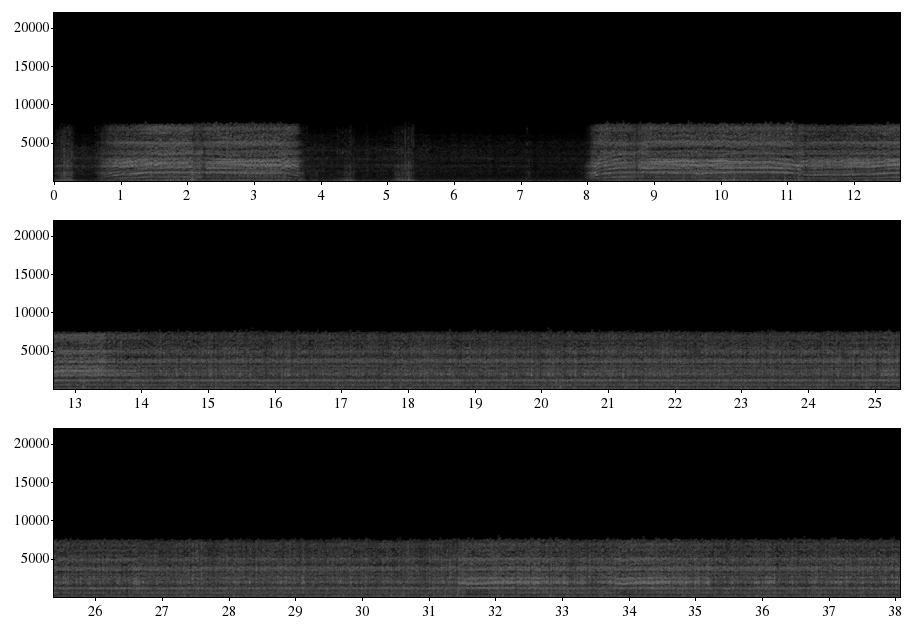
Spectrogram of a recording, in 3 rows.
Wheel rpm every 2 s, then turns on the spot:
70, 140, 10, 0, 120, 150, 140, 160, 160, 160, 160, 160, 160, 160, 170, 170, 170, 170, 170.
none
